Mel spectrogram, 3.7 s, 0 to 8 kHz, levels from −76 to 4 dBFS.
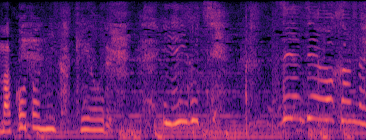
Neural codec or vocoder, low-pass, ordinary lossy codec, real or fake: none; none; none; real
